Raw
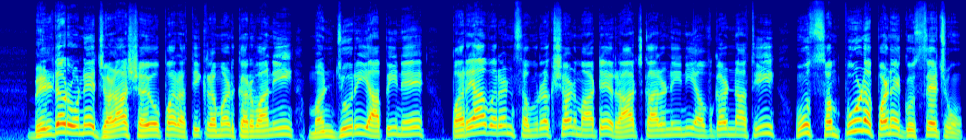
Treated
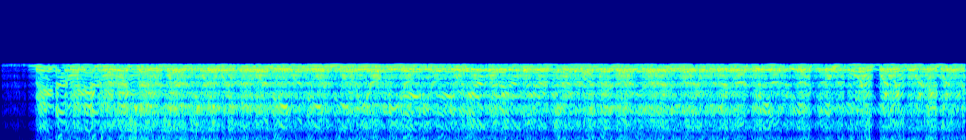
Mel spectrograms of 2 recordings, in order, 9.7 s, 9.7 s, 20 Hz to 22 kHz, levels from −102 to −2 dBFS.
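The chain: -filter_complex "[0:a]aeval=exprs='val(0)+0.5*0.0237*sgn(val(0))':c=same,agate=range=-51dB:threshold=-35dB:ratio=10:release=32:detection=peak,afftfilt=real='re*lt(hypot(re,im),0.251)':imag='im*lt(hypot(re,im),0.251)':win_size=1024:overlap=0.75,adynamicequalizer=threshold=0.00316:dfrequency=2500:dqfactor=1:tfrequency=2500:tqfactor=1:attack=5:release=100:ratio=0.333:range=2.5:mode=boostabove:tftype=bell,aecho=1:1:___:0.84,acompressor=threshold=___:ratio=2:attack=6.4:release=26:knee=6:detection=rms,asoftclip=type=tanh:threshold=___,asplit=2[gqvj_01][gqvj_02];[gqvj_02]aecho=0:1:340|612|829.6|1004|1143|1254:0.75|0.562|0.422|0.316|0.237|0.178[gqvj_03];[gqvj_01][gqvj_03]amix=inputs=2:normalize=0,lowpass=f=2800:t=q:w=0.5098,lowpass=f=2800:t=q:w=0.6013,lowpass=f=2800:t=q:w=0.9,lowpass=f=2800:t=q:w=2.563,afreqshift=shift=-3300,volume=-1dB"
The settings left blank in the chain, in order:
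2.1, -47dB, -36.5dB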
